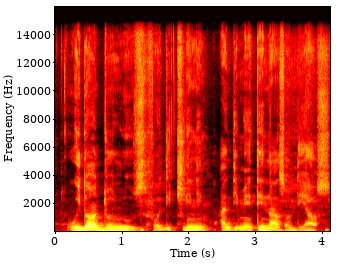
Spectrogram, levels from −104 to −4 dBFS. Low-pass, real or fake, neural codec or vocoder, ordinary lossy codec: 14.4 kHz; real; none; none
